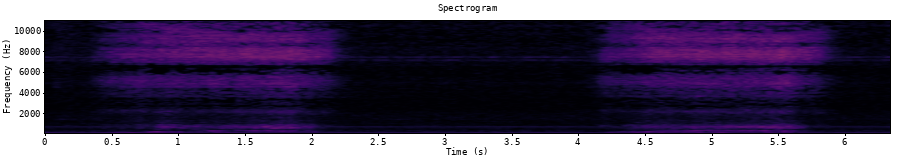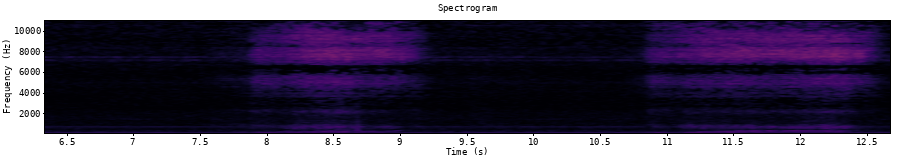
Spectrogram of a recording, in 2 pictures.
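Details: Heavy snoring during sleep when exhausted: loud rattling snores on each breath in, about 18 breaths a minute, with quiet breathing out between.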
